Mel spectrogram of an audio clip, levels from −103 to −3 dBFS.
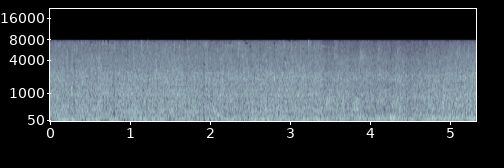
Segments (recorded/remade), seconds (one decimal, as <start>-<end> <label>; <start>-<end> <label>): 0.0-5.3 recorded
